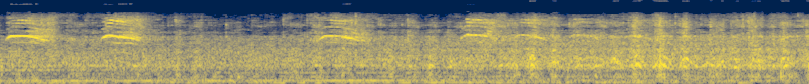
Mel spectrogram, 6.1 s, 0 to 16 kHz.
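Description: Axial SCX10 Pro RC rock crawler's electric motor and drivetrain whirring under load as the truck creeps up a rock face, rougher for a moment past the middle. A bird gives a short chirp over and over, about once a second.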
